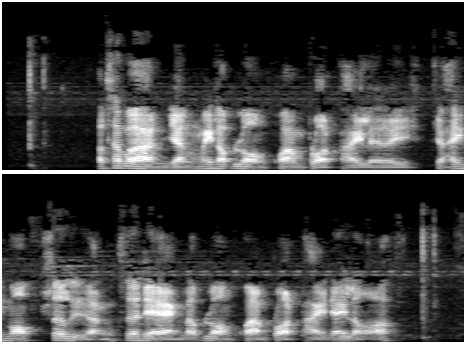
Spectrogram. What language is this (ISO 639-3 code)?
tha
